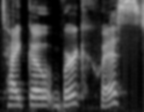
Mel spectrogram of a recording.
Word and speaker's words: Tycho Bergquist: It's exactly like it's spelled.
